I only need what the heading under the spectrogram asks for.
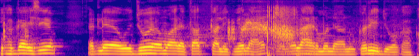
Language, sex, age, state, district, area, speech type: Gujarati, male, 18-30, Gujarat, Surat, rural, spontaneous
